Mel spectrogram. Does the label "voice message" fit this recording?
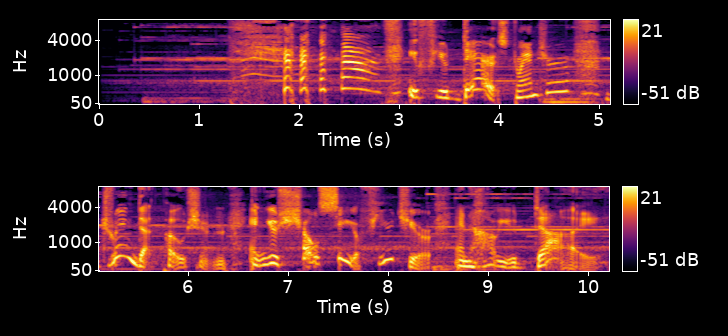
No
